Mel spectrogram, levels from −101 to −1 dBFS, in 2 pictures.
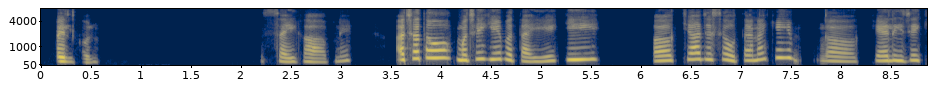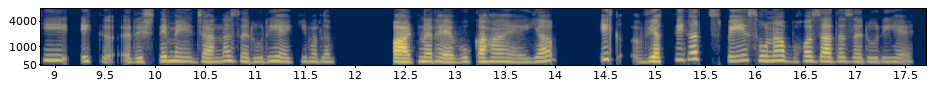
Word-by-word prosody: बिल्कुल। 190 -5 +1 1.8
सही 205 -2 -4
कहा 205 +1 -6
आपने। 225 +8 -13 0.5
अच्छा 305 +5 +5
तो 400 0 +5
मुझे 285 +4 +3
ये 330 - +2
बताइए 230 -6 -3
कि 315 +2 +4 0.6
अ, 255 +2 +2
क्या 325 0 +2
जैसे 315 0 -4
होता 270 -1 -2
है 270 - -1
ना 310 +3 -1
कि 415 +3 -2
अ, - - -10 0.4
कह 230 +2 -5
लीजिए 260 +1 -1
कि 280 +1 -4 0.3
एक 225 -3 -6 0.2
रिश्ते 200 +4 -2
में 220 -2 -2
जानना 200 +5 -2
ज़रूरी 205 +3 -4
है 205 - -2
कि 205 +3 -15
मतलब 205 -1 -9 0.6
पार्टनर 205 +2 +9
है 190 -3 +2
वो 215 - -4
कहाँ 210 +1 +3
है 185 -3 -6
या 210 +5 -1 0.5
एक 325 -1 -1 0.3
व्यक्तिगत 305 - +3
स्पेस 265 +3 -2
होना 255 +1 +3
बहुत 245 +5 -1
ज़्यादा 225 -1 +3
ज़रूरी 200 0 -9
है? 200 +2 -11
225 Hz, 145 wpm, -23 LUFS, 205-275 Hz, 1.8 s, पार्टनर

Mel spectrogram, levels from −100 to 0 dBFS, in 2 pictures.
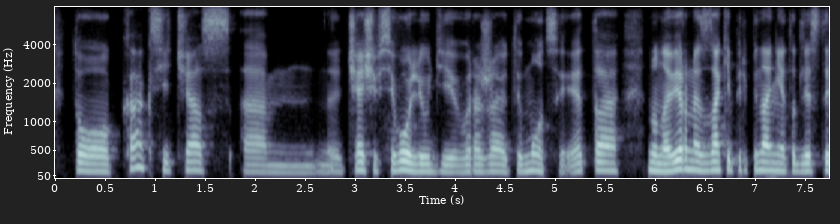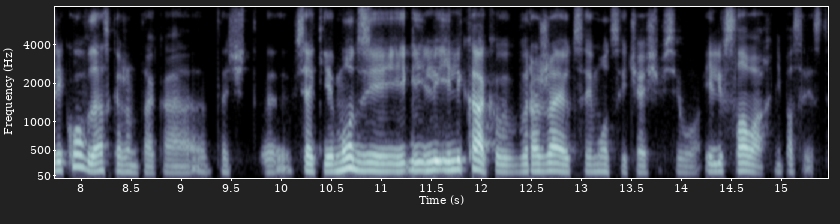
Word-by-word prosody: то 135 -3 +1
как 180 +10 -4
сейчас, 150 0 -4
ам, 115 -2 -9
э, 120 0 -10
чаще 145 -1 +1
всего 145 +3 +3
люди 130 -2 -1
выражают 125 +1 -3
эмоции? 130 -4 -4
Это 140 +1 0 0.3
ну, 145 - +2
наверное, 150 +4 +5
знаки 150 +3 +2
препинания- 145 -3 0
это 130 - -4
для 135 +1 +1
стариков, 150 +10 0
да, 135 +1 +3
скажем 125 -5 -8
так, 110 -1 -10
а 110 +1 -10
тачт 115 -1 -13 0.2
а 115 - -8 0.2
всякие 130 -1 +1
эмодзи 145 -1 +4
или, 140 +3 +3
или 155 +1 +4
как 165 -3 +4
в 120 -2 -4
выражаются 130 -1 0
эмоции 125 -1 -9
чаще 115 -1 -9
всего 110 -3 -12
или 130 -1 -4
в 130 - -7
словах 130 -6 0
непосредственно? 120 -1 -15
130 Hz, 145 wpm, -25 LUFS, 120-145 Hz, 0.3 s, наверное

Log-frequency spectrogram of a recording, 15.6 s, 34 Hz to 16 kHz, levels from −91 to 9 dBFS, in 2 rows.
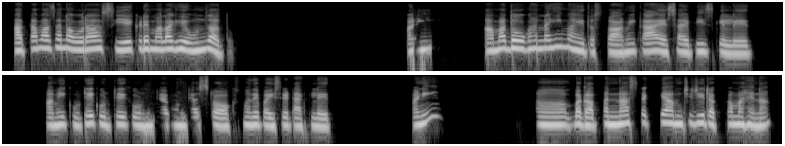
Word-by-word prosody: आता 215 +3 +1
माझा 270 +1 +1
नवरा 250 -1 +2
सीएकडे 235 +2 0
मला 250 +1 +4
घेऊन 230 -3 +3
जातो. 220 -10 +1 1.8
आणि 225 +4 -1 0.6
आम्हा 230 +4 +4
दोघांनाही 260 +2 +2
माहीत 235 -10 -1
असतं 185 +1 -4
आम्ही 185 +2 +1
काय 205 0 +3
एस-आय-पीस 190 +1 -2
केलेत. 165 -2 0 0.8
आम्ही 190 +1 +2
कुठे-कुठे 200 0 -1
कोणत्या-कोणत्या 180 0 -2
स्टॉक्समध्ये 190 +2 0
पैसे 185 0 -1
टाकलेत 175 -2 -1 0.8
आणि 220 - 0 1.0
अ, 200 - -5 0.3
बघा 195 -3 +4
50% 215 +3 +1
आमची 220 -1 +2
जी 225 +2 +1
रक्कम 205 +1 0
आहे 195 -1 +3
ना 180 +1 +1
205 Hz, 120 wpm, -22 LUFS, 185-235 Hz, 1.8 s, मला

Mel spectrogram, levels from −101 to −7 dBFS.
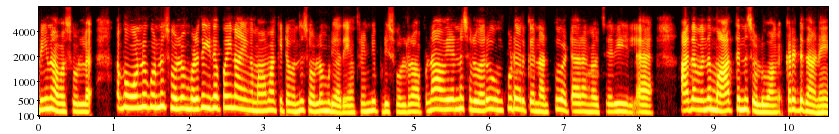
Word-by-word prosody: அப்டின்னு 270 0 +2
அவ 210 0 +1
சொல்ல. 205 -1 0 0.4
அப்ப 320 +1 -1
ஒண்ணுக்கொண்ணு 330 +1 +1
சொல்லும்பொழுது, 280 +1 +2
இத 305 - +4
போய் 310 -1 +2
நான் 280 -2 +1
எங்க 245 -1 -2
மாமா 245 +2 0
கிட்ட 225 -1 -3
வந்து 240 +3 0
சொல்ல 215 +1 0
முடியாது. 190 -4 -1
என் 185 - -6
ஃப்ரெண்ட் 220 +3 0
இப்டி 205 -1 -4
சொல்றா 200 +1 -2
அப்பன்னா 230 +7 -1
அவரு 265 0 +2
என்ன 280 +1 +1
சொல்லுவாரு? 240 +1 +1
"உன் 240 -1 -4
கூட 285 - 0
இருக்க 240 -1 -3
நட்பு 200 +6 -4
வட்டாரங்கள் 210 -3 -2
சரியில்ல. 205 -1 -2 0.6
அத 250 - 0
வந்து 270 +1 +3
மாத்து."ன்னு 255 +3 +3
சொல்லுவாங்க. 190 -2 0
கரெக்ட் 255 -2 +2
தானே? 185 0 0
235 Hz, 200 wpm, -23 LUFS, 205-270 Hz, 0.6 s, இத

